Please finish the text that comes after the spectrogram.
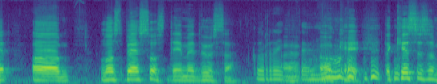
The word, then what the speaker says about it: Los Besos de Medusa: Her current project, in fact, is a you now got me nervous about pronouncing this, but I'll go ahead and say it. Los Besos de Medusa.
